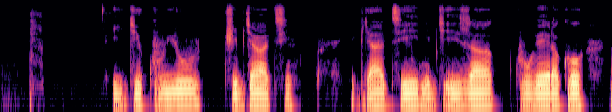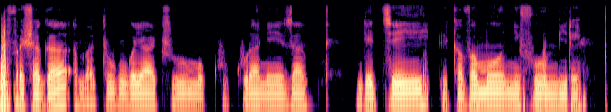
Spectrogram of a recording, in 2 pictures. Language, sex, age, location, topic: Kinyarwanda, male, 50+, Musanze, agriculture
